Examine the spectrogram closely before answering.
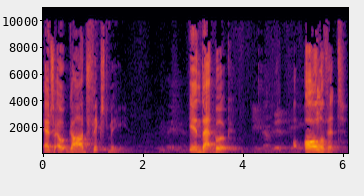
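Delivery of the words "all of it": "All of it" called out loud; loud exclamation. Real, not acted. Preaching to the congregation, a loud cry. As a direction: declare it full voice.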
